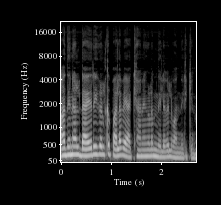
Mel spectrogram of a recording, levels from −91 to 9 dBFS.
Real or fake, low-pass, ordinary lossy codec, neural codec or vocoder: real; 19.8 kHz; none; none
